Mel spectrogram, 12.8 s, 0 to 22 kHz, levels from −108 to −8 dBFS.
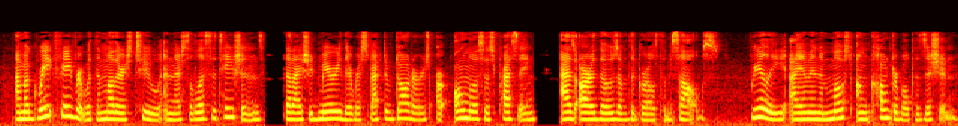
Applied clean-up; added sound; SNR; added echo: none; none; none; none.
